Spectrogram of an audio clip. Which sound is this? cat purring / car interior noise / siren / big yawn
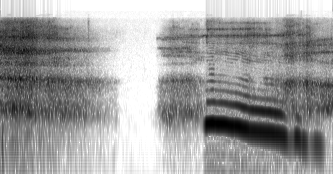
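big yawn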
